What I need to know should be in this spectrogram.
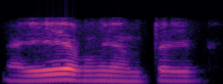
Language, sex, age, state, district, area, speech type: Sanskrit, male, 18-30, West Bengal, North 24 Parganas, rural, conversation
